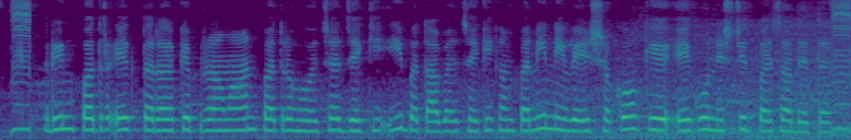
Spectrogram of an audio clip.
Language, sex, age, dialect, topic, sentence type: Maithili, female, 18-24, Angika, banking, statement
